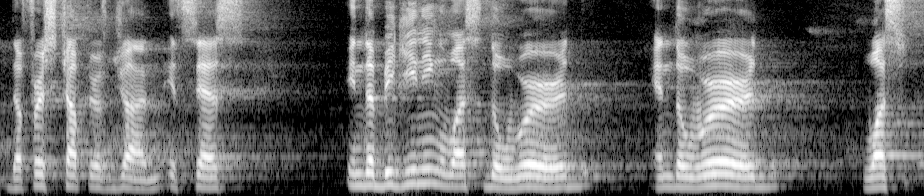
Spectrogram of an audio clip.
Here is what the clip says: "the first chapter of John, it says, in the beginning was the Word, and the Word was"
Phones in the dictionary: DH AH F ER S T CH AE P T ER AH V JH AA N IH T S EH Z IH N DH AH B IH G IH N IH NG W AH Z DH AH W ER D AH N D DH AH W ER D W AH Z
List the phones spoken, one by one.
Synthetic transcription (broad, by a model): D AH F ER S T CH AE P T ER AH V JH AA N IH T S EH S IH N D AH B IH G IH N IH NG W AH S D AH W ER D AH N D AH W ER D W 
